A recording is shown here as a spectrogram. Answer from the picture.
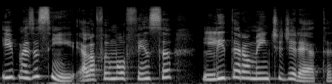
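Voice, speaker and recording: A woman talks at a moderate pace with lively intonation. The recording is very clean, with a silent background. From Ceará, Brazilian Northeast. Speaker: farmer and businesswoman. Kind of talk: interview.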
